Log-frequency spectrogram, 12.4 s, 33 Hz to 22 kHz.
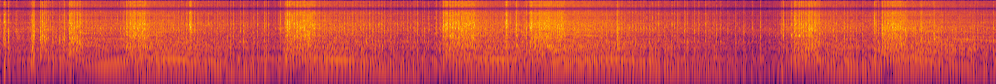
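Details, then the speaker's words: Cub Cadet 1650 4WD garden tractor build, warming up, throttle held open and revved: harsh, very loud exhaust bark swelling and dropping with each blip; open straight pipe without baffle, owner finds it too loud and plans to tame it. "I'll show you how the pipe sound too loud I'm gonna I'm gonna tame it down some"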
